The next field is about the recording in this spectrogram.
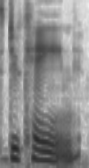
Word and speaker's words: Duquesne: When Kathleen and I were first discussing this, and I kept talking about Duquesne, and finally Kathleen was like, it's Duquesne.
